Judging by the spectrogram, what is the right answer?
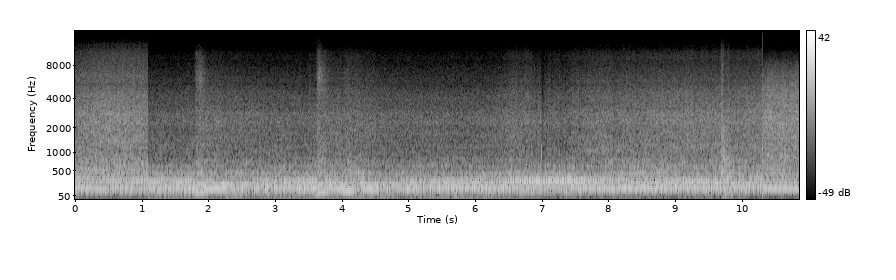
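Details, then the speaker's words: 1965 Mustang straight-six after carburettor work: uneven loping idle with occasional stumbles; still misfiring though less than before; ignition timing not yet checked and suspected, unconfirmed. "Went all right, but still missing. I don't think it's that bad as it was. I'm not gonna lie, I still need to check the timing, and I know that that could be it."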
